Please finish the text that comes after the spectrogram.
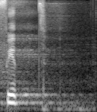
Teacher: ta harus ada sifat syiddahnya, harus ada sifat hamsnya. Jadi ada suara tertahan fit. Kemudian angin belakangan fit.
